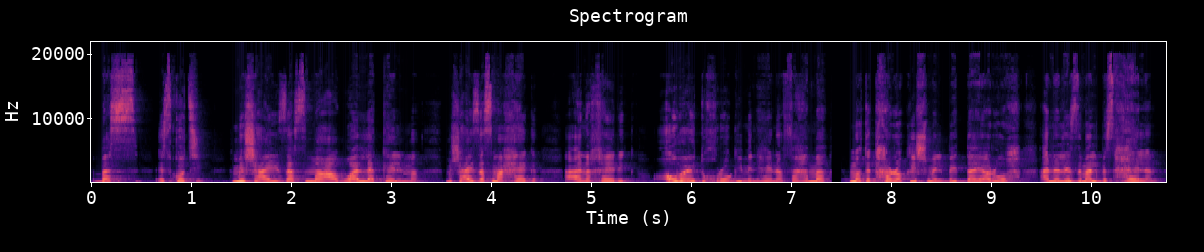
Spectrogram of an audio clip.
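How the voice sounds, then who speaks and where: Woman storyteller lowering her voice for a gruff young Egyptian man: commanding, quick to anger, storybook drama. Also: animated. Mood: angry. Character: tough young Upper Egyptian man, hot-tempered.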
